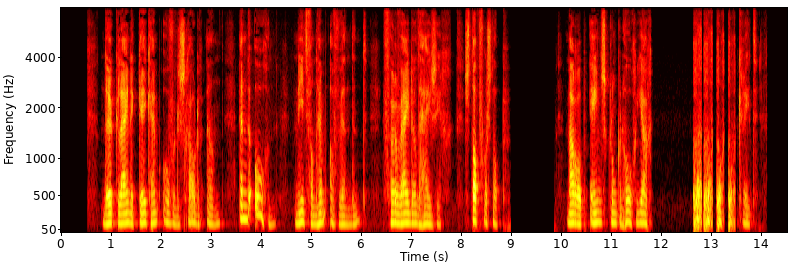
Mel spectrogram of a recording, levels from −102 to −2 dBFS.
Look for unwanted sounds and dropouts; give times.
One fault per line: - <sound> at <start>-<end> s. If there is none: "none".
- laugh at 12.6-13.5 s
